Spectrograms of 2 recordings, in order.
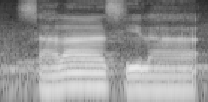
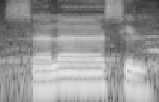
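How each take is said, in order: First: The final la vowel is held long. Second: The word ends on l with no vowel. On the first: "boleh dibaca panjang" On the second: "boleh dibaca sukun"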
